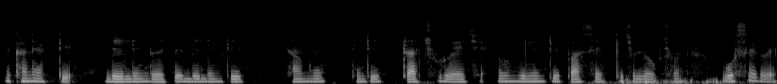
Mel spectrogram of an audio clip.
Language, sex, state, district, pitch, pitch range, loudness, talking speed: Bengali, male, West Bengal, Purulia, 130 Hz, 125-135 Hz, -34 LUFS, 145 wpm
